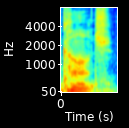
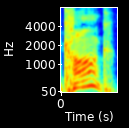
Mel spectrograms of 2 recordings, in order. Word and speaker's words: conch: Uh, by the way, everybody's dinging me for mispronouncing conch. Oh, maybe I have a shot. Mine was so awful, but I have a I have a chance. It conchk.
